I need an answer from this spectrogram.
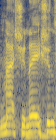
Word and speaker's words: machinations: plain that tillage's wild machinations had outgrown our ability to control them so i decided to usurp his scheme and left the fool to seal his own demise um it's pronounced machinations and what of nanamo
